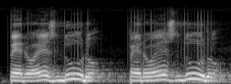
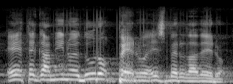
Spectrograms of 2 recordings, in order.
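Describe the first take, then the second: First: "duro" punched loud and heavy; stress on duro. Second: "pero es verdadero" said loud and firm, landing on "verdadero"; stress on verdadero. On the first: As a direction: hammer the word "duro" as the wrong emphasis. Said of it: "estás poniendo el énfasis". (énfasis fuerte en "duro") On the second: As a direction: proclaim "verdadero" with conviction. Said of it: "Mejor que diga". (énfasis firme en "verdadero") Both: Shown as a demonstration.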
